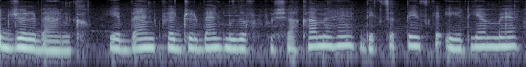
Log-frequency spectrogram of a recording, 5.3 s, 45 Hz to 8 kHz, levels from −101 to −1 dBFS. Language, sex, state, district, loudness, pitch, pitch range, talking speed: Hindi, female, Bihar, Muzaffarpur, -31 LUFS, 205 Hz, 190-225 Hz, 180 wpm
